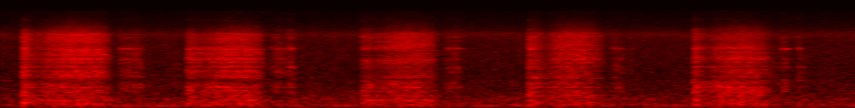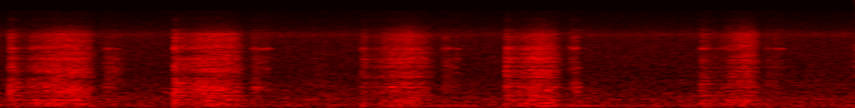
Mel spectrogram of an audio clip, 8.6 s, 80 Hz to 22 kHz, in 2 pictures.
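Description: A thin, dark, pointed tool repeatedly pokes and stabs the top of a small, solid, orange kinetic sand cube, adding more small holes. Each stab makes a short, grainy, rasping crunch with bright hiss, repeating in a loose, steady rhythm about every 0.8 seconds and fading quickly between strokes.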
